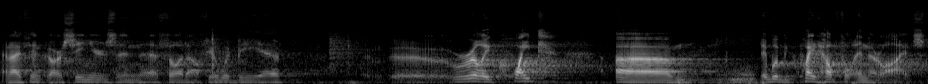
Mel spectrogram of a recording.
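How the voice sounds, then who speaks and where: Older man, committee chair, gravelly, very bright and forceful voice, halting speech, echoey chamber. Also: on the low side, slight background noise. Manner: halting, many fillers and repeated words; loud voice. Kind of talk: closing remarks at a public hearing. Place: city council hearing room. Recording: echoey council chamber with long reverb.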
